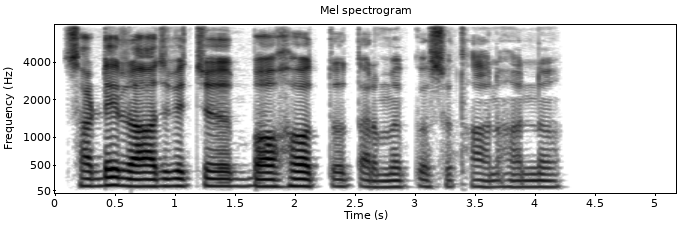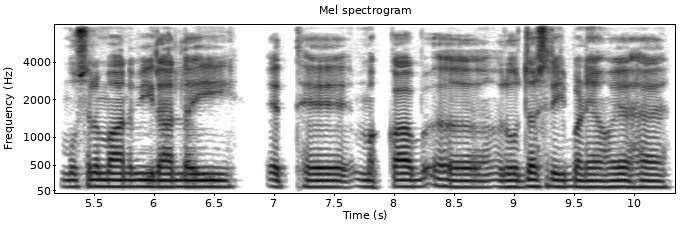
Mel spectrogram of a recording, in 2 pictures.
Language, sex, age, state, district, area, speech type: Punjabi, male, 18-30, Punjab, Fatehgarh Sahib, rural, spontaneous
